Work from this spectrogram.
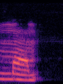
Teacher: that is voice bilabial nasal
